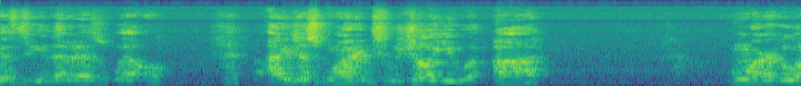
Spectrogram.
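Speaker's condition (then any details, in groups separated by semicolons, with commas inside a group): Cerebellar ataxia from brain tumour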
